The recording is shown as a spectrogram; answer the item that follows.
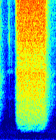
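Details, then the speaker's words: Brief steady hiss of air, about half a second, as a dental air-water syringe blows air while being shown to a child in the dental chair before a cleaning: normal dental air-water syringe air blast. "Oh, did you know this water gun has air too?"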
